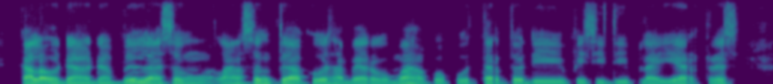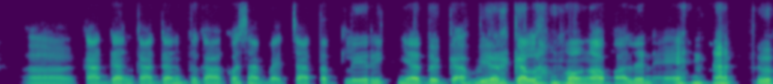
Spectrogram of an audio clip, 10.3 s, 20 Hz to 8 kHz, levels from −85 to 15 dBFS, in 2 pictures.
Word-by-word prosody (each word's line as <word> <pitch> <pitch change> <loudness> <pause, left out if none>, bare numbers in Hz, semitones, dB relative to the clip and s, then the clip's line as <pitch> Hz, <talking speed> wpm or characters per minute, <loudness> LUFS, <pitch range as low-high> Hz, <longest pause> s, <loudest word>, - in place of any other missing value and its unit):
kalau 135 +1 +3
udah 120 -2 -3
udah 120 -2 -6
beli 160 +3 0
langsung 145 -4 -3
langsung 155 +4 -3
tuh 170 - -1
aku 160 0 +1
sampai 120 -3 -4
rumah 150 +6 -4
aku 135 - -6
putar 150 +5 -5
tuh 160 0 -3
di 130 -2 -5
VCD 130 +1 -10
Player. 140 +3 -5
Terus, 145 +3 -9 0.3
eee, 125 -1 -5
kadang-kadang 160 +6 0
tuh 215 - -3
aku 175 +4 -1
sampai 165 -7 -1
catet 150 +2 -2
liriknya 170 0 +2
tuh, 160 - +5
Kak, - - +3
biar 175 0 +5
kalau 170 -5 +6
mau 180 -3 +6
ngapalin 165 +3 +3
enak 175 +2 +1
tuh. 175 -3 +3
155 Hz, 185 wpm, -18 LUFS, 130-170 Hz, 0.3 s, kalau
